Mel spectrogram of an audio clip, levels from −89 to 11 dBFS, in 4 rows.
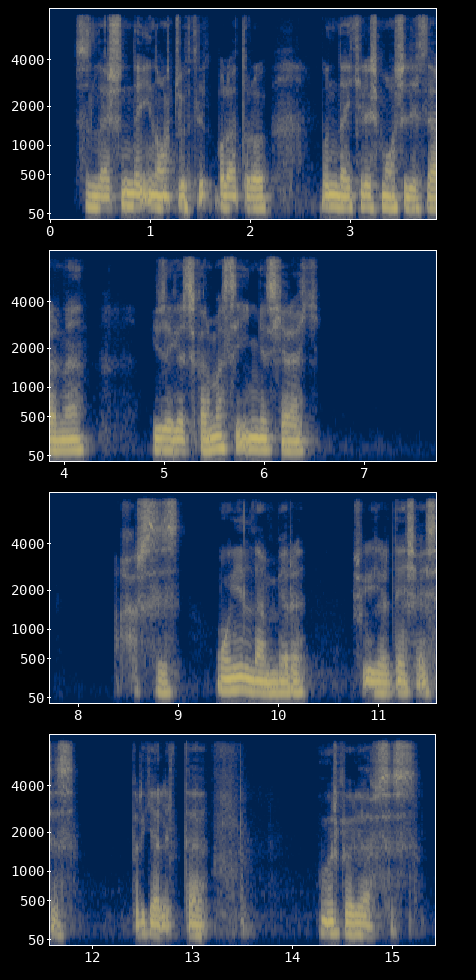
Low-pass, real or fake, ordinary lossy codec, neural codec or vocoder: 7.2 kHz; fake; none; vocoder, 44.1 kHz, 128 mel bands every 512 samples, BigVGAN v2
